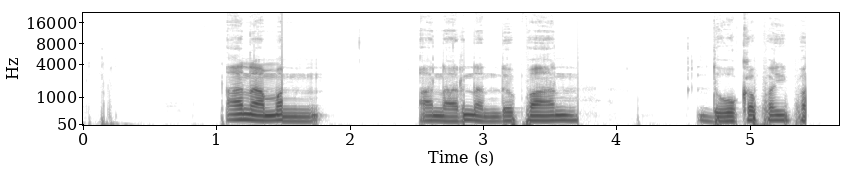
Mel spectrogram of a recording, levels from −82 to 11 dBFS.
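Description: Compressed frames are skipped at 1.49, 2.86, 3.71 and 5.42 s. Whole coded frames, which fit a length of about 85 ms, are missing or rejected, so the speech jumps ahead by roughly half a second to a second each time.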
